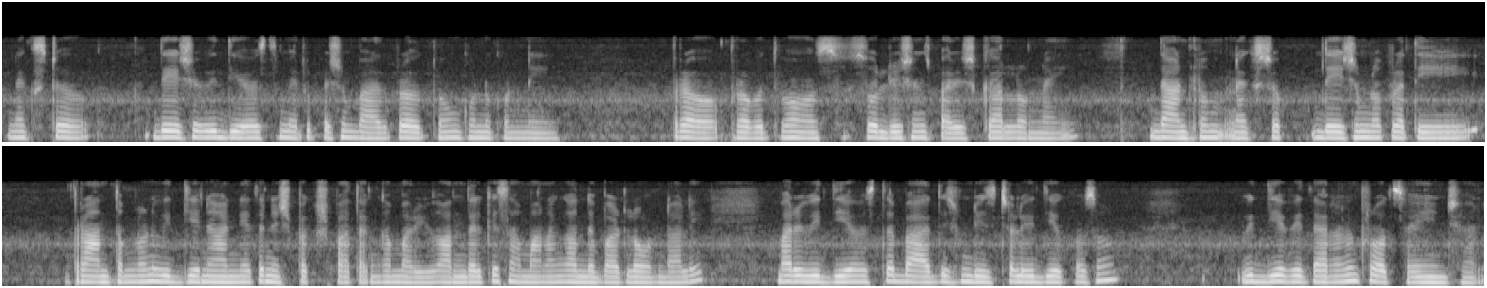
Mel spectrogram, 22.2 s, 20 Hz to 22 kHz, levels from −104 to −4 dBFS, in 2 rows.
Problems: none marked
